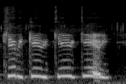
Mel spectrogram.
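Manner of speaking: high sing-song kitty call; calling the cat. Retold or imitated. Owner calling a cat to scare her parrot, sing-song. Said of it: "I'll be like".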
